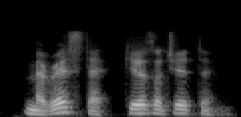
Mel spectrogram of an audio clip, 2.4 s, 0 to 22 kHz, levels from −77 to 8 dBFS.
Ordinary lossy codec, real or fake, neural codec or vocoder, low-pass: none; fake; codec, 16 kHz, about 1 kbps, DyCAST, with the encoder's durations; 7.2 kHz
